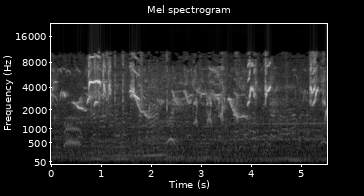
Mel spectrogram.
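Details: Oriental magpie-robin tutor song from champion kacer birds: dense, scratchy high chirps and whistled sweeps with a hissy background and some lower wavering tones.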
